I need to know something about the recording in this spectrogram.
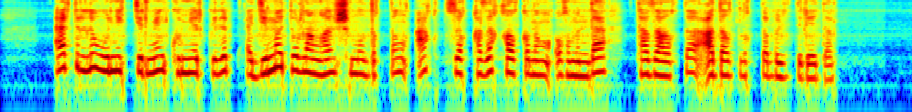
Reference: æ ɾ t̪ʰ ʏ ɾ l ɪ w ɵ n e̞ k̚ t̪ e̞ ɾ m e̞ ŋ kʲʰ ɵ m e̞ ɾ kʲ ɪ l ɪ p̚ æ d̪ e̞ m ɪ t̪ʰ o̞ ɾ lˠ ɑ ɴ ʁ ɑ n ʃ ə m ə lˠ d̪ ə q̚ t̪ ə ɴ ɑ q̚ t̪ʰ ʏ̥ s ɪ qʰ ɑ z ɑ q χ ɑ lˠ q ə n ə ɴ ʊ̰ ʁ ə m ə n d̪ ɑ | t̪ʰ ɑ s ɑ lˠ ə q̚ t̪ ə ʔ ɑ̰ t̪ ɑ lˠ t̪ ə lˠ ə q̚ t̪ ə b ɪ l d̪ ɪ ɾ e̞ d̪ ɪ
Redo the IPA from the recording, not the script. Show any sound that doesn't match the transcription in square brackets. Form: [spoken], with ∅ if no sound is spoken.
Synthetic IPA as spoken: æ ɾ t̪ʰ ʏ ɾ l ɪ w ɵ n e̞ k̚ t̪ e̞ ɾ m e̞ ŋ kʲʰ ɵ m e̞ ɾ kʲ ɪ l ɪ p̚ æ d̪ e̞ m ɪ t̪ʰ o̞ ɾ lˠ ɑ ɴ ʁ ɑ n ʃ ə m ə lˠ d̪ ə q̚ t̪ ə ɴ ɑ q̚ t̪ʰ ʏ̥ s ɪ qʰ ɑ z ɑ q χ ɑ lˠ q ə n ə ɴ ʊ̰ ʁ ə m ə n d̪ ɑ | t̪ʰ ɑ [z] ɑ lˠ ə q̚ t̪ ə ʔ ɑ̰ [d̪] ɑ lˠ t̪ ə lˠ ə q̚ t̪ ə b ɪ l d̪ ɪ ɾ e̞ d̪ ɪ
